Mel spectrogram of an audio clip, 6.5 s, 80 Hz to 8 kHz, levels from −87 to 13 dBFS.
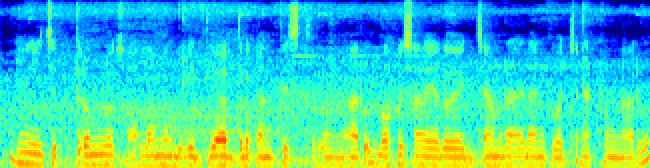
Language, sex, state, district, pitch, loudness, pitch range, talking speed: Telugu, male, Andhra Pradesh, Srikakulam, 115 Hz, -17 LUFS, 115-125 Hz, 90 wpm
